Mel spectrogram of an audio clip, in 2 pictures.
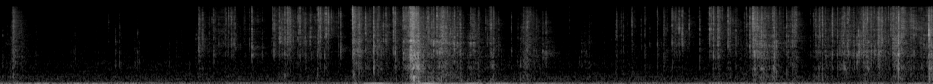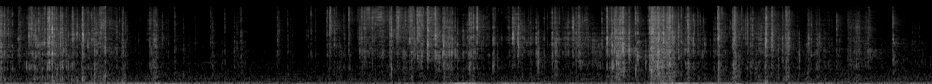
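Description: Trading cards rustle and slide against each other as they are shuffled and sorted by hand.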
